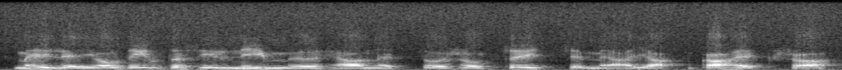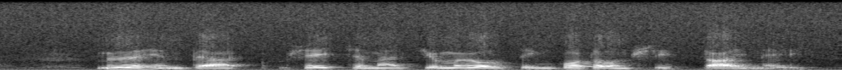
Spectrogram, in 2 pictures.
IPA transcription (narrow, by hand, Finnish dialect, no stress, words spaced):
meil ei olt iltɑsiˑl niːm myøheæˑn etː ois olt seitsemĕæˑ jɑ kɑheksŏɑˑ myøhempeæˑ seitsemælt jo myø oltiːŋ ɡ̊oton sit ɑin ei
